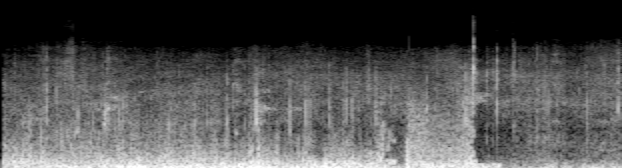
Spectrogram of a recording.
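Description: Wind buffeting the camera microphone, a heavy low rumble that drops away about five seconds in, with a sharp click just before it does.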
